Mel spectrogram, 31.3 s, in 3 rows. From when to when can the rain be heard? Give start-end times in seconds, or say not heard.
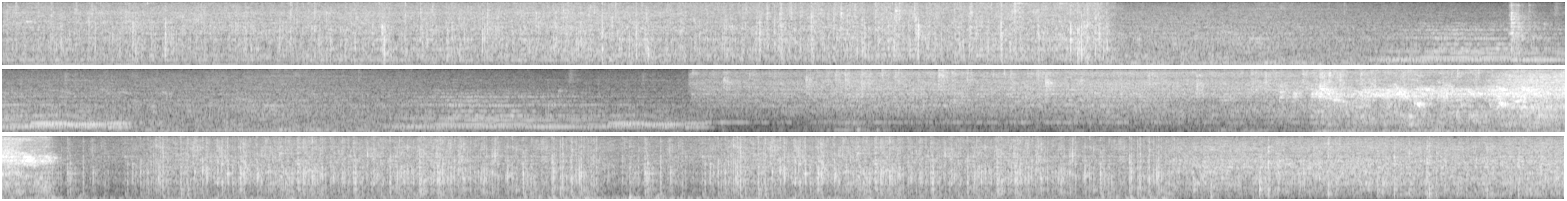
0.0-31.2.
